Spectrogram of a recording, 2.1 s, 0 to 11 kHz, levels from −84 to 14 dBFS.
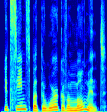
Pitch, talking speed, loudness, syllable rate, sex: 235 Hz, 225 wpm, -15 LUFS, 4.5 syllables/s, female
